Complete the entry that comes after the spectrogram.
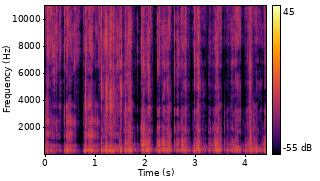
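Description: Fingertips and short nails scratch fast across the front face of a medium white vanity case, a hollow box covered in textured faux leather. The sound is a dense, rasping scrape with a hollow, mid-low body and a bright hiss on top. It comes in rapid, uneven bursts separated by brief dips.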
